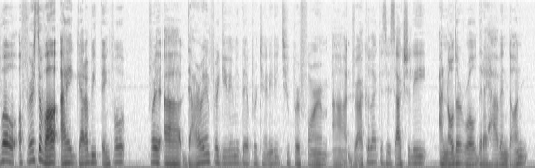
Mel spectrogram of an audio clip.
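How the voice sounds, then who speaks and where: A man speaks with a Spanish accent at a moderate pace. His pitch is medium, with ordinary variation. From Colombia. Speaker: ballet dancer. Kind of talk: radio interview.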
